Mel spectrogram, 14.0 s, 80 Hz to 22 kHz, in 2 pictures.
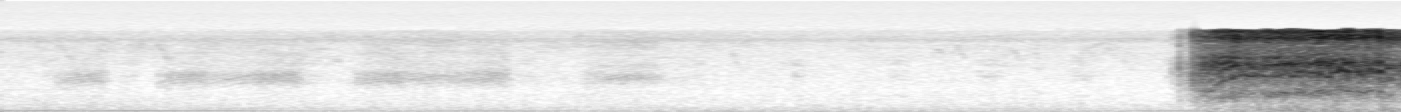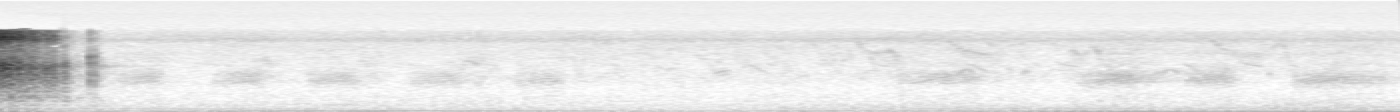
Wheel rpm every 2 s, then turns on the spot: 0, 0, 10, 80, 0, 0, 0.
none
